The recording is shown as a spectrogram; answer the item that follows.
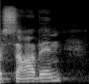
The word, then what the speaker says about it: Samhain: I like the reference to what should be pronounced Samhain or Savin, but which most of us are going to pronounce Samhain. Michael broke into the school at one point in time and wrote Samhain on the wall.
